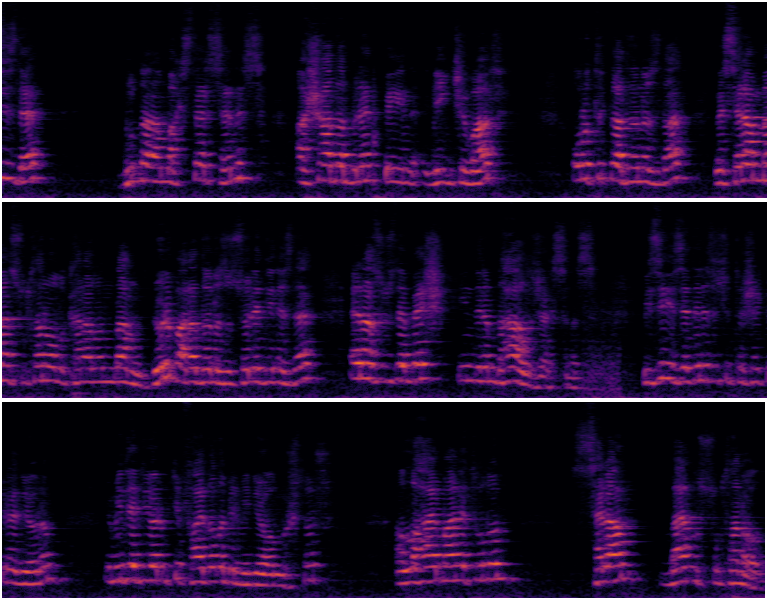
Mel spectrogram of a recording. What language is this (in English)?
Turkish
